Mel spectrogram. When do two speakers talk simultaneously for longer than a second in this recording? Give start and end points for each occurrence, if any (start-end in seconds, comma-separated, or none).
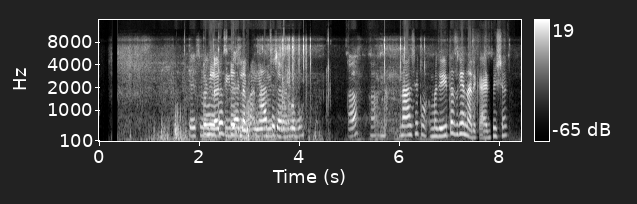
2.1-3.9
